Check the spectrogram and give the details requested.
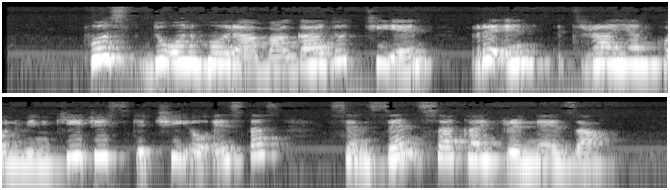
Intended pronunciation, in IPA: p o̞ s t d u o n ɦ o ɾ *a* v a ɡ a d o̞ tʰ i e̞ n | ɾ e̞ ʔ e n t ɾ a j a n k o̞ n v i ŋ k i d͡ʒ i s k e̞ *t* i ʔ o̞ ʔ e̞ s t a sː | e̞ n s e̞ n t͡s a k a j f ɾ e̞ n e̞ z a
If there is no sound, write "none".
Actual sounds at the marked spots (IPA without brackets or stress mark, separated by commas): a, t͡ʃ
